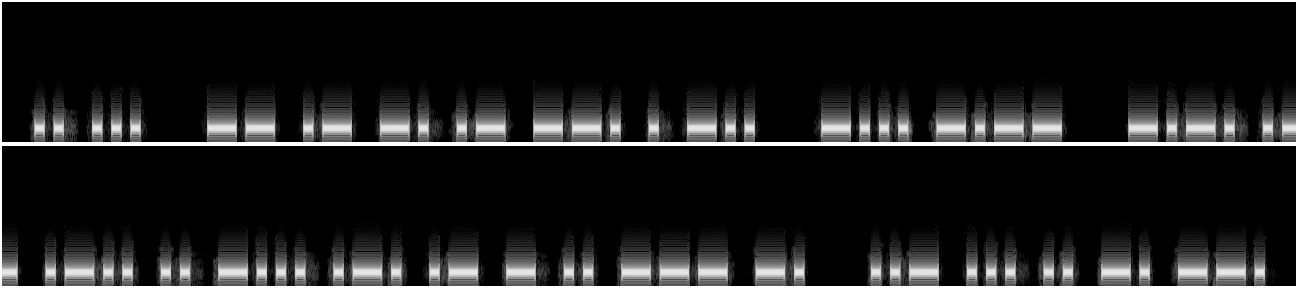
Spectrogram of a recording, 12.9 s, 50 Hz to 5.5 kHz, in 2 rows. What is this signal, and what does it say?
Morse code, heard as a keyed tone, about 25 wpm, 600 Hz. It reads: IS MANAGED BY CALIBRATION USING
